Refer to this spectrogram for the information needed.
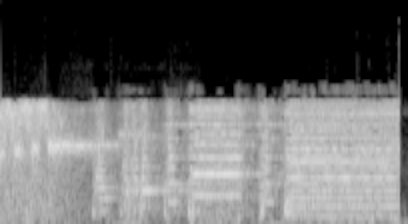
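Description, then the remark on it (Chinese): The Doraemon sound effect, from the robot cat of Fujiko F. Fujio's manga Doraemon: bright, warbling synthetic tones that hop between pitches in short steps, fairly loud and continuous for about four seconds before cutting off abruptly. No one speaks. “哆啦 A 梦嘛，这个音效，那它以前多益是这个叮当或小叮当，是藤子不二雄的漫画作品《哆啦 A 梦》中的主角。”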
